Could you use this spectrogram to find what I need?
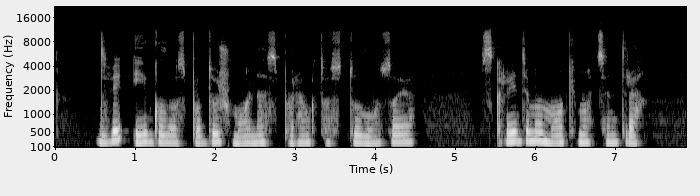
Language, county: Lithuanian, Vilnius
